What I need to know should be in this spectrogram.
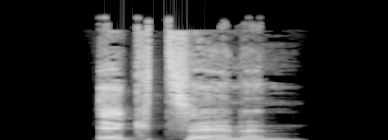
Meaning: dative plural of Eckzahn
- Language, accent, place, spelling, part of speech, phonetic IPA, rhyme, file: German, Germany, Berlin, Eckzähnen, noun, [ˈɛkˌt͡sɛːnən], -ɛkt͡sɛːnən, De-Eckzähnen.ogg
